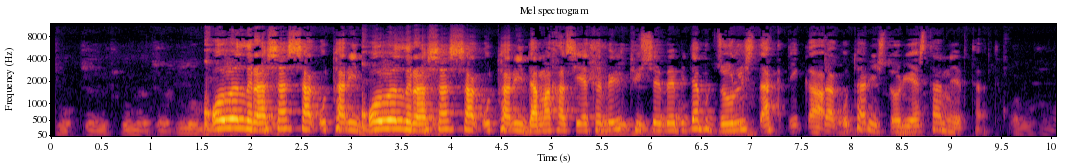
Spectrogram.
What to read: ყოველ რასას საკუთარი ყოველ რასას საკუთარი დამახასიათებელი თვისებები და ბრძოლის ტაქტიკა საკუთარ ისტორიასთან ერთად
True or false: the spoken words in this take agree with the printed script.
true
